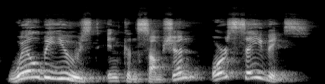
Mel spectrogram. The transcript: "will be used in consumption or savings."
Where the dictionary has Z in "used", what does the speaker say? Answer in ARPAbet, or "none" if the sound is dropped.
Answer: Z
